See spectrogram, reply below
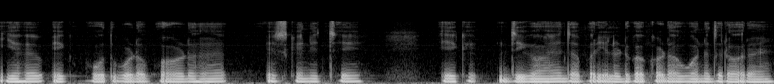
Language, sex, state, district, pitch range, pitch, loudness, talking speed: Hindi, male, Bihar, Vaishali, 125-135 Hz, 130 Hz, -16 LUFS, 165 wpm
